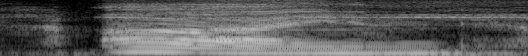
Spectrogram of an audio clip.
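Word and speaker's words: iron: में और मौन साइलेंट रहता है इसलिए इसे आइन आयरन की तरह उच्चारण किया जाएगा।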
